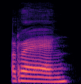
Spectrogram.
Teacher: A word using the long vowel ส ร ะ แ อ is แ ร ง which means power. แ ร ง has a low-class consonant and a live ending, so it is pronounced mid-tone.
